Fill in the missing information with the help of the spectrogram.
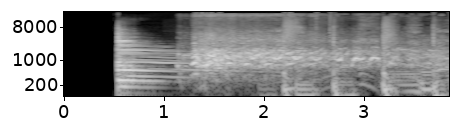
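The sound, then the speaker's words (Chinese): A single deep temple bell strike, standing for the bell of Lingyin Temple, rings out with a rich, humming tone, then is quickly overtaken by rhythmic bursts of snickering laughter that continue to the end. “我仿佛听到了灵隐寺的钟声，我已四大皆空。”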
